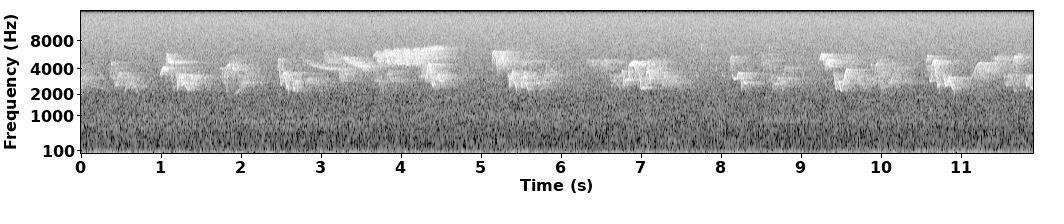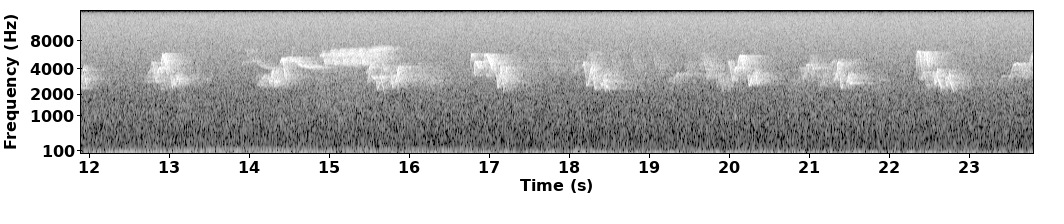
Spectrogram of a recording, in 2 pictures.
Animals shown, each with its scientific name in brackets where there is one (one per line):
Ovenbird (Seiurus aurocapilla)
Red-eyed Vireo (Vireo olivaceus)
Black-throated Blue Warbler (Setophaga caerulescens)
